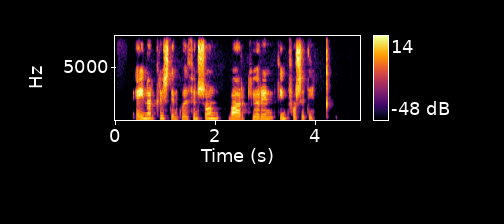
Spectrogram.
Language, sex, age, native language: Icelandic, female, 50-59, Icelandic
